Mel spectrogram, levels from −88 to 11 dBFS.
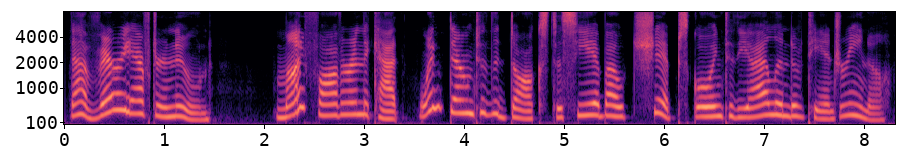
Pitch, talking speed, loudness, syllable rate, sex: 275 Hz, 165 wpm, -17 LUFS, 4.5 syllables/s, female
